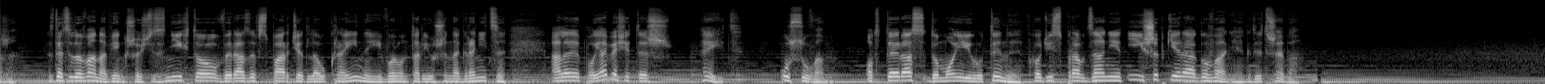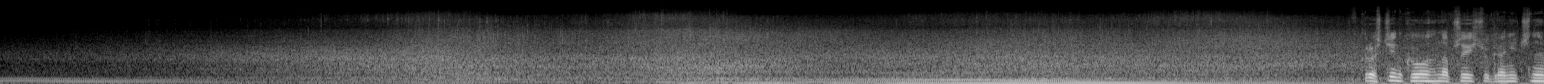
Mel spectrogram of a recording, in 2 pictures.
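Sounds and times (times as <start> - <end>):
broad road noise: 0.0 - 30.8
speech: 0.5 - 13.1, 29.1 - 30.8
cars passing at the Polish-Ukrainian border crossing in Krościenko on a freezing night: 13.2 - 30.8.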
